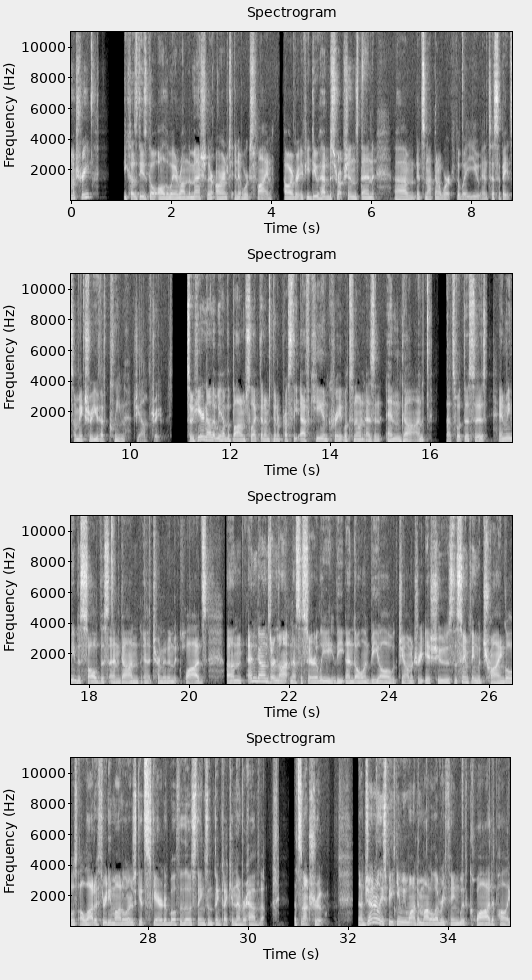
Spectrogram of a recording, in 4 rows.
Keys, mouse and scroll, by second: 0.3 alt+click, 0.6 middle click, 1.8-2.4 scroll down 2, 2.6 alt+click, 3.2 middle click, 3.6-4.0 scroll up 2, 4.0 middle click, 5.6 middle click, 7.8 shift+middle click, 8.3 middle click, 9.0 shift+middle click, 9.6 middle click, 10.4 shift+middle click, 10.7-11.1 scroll up 1, 11.1 middle click, 12.6 f, 15.9 shift+middle click, 16.3 middle click, 17.8 middle click, 18.4 shift+middle click, 32.5 shift+middle click, 32.9 middle click, 33.4-34.1 scroll down 3, 33.8 middle click, 34.3 shift+middle click.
